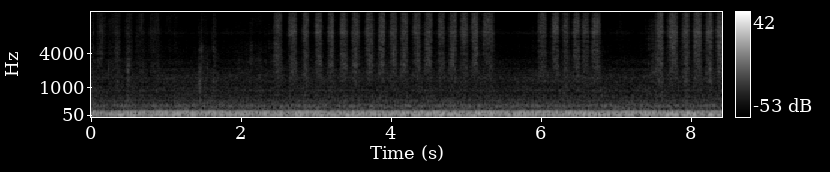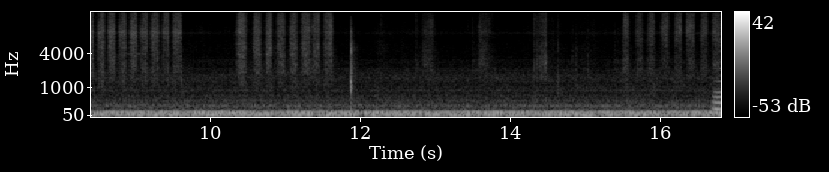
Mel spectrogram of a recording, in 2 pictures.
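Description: A sander works steadily over a Resin-Crete surface, a continuous close rubbing drone with a low hum running the whole time and brief lighter gaps where the pad shifts.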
